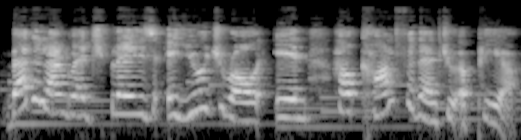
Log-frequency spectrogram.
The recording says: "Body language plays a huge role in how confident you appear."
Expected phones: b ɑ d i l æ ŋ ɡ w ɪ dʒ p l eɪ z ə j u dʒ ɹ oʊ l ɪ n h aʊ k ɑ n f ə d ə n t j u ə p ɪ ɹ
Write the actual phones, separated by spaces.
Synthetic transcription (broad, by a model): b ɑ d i l æ ŋ ɡ w ɪ dʒ p l eɪ z ə j u dʒ ɹ oʊ l ɪ n h aʊ k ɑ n f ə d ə n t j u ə p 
